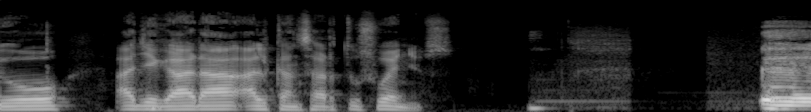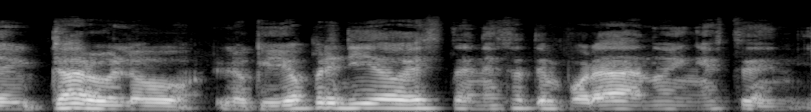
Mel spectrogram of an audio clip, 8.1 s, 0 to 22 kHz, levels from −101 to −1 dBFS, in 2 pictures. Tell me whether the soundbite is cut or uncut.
uncut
